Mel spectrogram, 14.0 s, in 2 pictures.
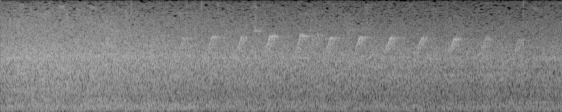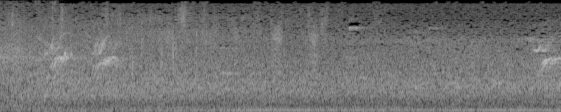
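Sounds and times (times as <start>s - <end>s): outdoor background rumble: 0.0s - 14.0s
bird calling rising notes: 13.6s - 14.0s.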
